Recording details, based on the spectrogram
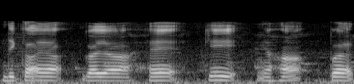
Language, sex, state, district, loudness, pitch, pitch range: Hindi, male, Haryana, Charkhi Dadri, -18 LUFS, 180 Hz, 170-180 Hz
